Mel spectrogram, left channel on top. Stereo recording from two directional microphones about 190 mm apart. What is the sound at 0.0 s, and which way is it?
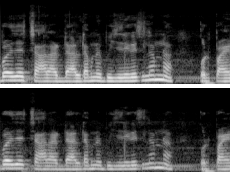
A man's voice, 30° left (ahead or behind).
